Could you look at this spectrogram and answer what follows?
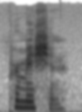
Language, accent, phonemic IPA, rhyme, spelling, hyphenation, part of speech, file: English, General American, /pəɹˈmɪʃ.ən/, -ɪʃən, permission, per‧mis‧sion, noun / verb, En-us-permission.ogg
- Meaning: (noun) 1. authorisation; consent (especially formal consent from someone in authority) 2. The act of permitting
